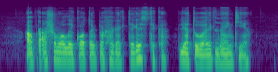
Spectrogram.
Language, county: Lithuanian, Tauragė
